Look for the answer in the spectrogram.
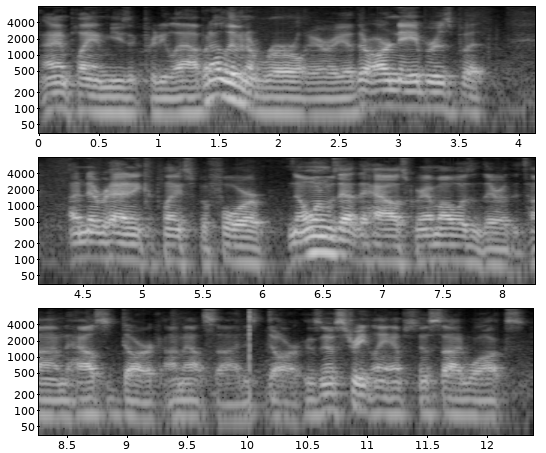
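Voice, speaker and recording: Low-voiced man, a little off-mic. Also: recorded from a distance, slight background noise. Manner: halting, with many restarts. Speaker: guest. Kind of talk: casual storytelling interview.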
